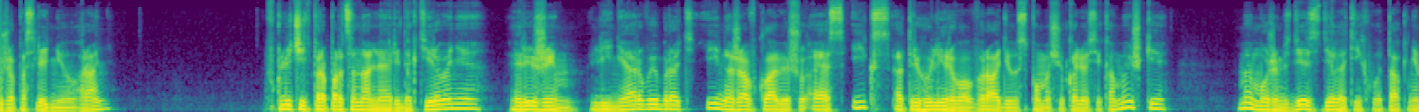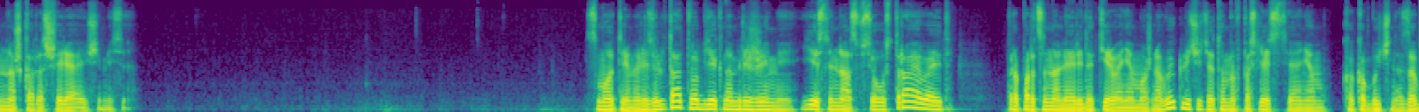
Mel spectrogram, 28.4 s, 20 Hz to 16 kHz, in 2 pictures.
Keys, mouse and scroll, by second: 1.3 middle click, 3.6 click, 4.0 click, 4.6 click, 18.3 middle click, 19.2-19.6 scroll down 1, 19.6 Tab, 19.8 scroll down 2, 20.1 alt+middle click, 21.0 alt+a, 21.2 middle click, 23.6 Tab, 24.5 click, 26.0 Tab, 27.2-27.6 scroll down 2, 27.8 shift+middle click.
